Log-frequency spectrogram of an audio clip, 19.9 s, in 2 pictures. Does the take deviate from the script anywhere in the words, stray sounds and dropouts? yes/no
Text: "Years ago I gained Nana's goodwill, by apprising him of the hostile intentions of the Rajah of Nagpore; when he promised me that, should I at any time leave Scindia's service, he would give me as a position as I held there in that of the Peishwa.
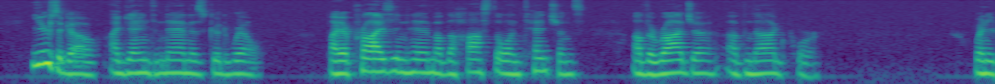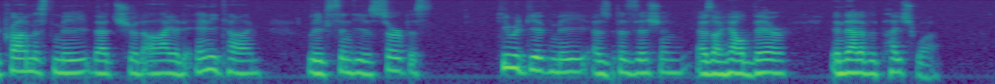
no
